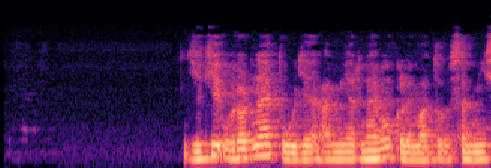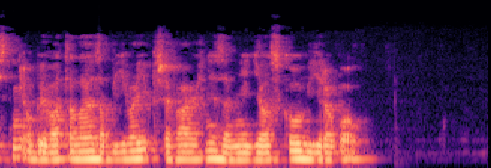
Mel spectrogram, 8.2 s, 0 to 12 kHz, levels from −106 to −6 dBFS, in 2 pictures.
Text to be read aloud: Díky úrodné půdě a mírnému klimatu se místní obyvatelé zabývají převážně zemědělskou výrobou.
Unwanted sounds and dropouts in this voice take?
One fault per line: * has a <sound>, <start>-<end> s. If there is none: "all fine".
all fine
